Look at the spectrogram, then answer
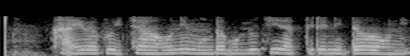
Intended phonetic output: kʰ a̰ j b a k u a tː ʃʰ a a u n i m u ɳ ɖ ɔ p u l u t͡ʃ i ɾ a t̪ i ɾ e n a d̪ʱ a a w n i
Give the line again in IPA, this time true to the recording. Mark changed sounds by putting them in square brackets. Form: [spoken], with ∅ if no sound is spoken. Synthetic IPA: kʰ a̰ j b a k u [i] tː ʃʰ a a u n i m u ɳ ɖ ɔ [b] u l u t͡ʃ i ɾ a t̪ i ɾ e n [i] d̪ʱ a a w n i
